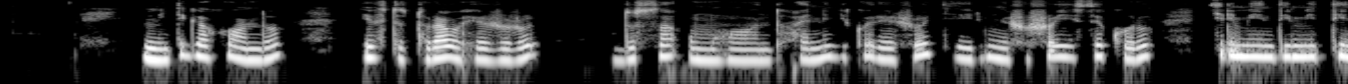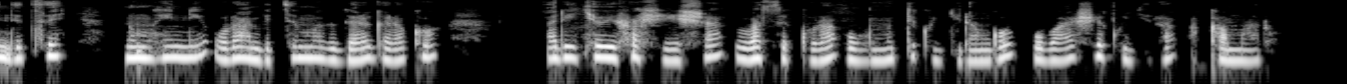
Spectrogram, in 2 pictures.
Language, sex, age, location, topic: Kinyarwanda, female, 25-35, Kigali, health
